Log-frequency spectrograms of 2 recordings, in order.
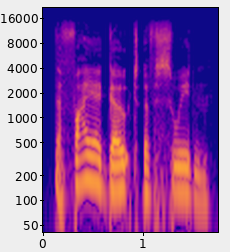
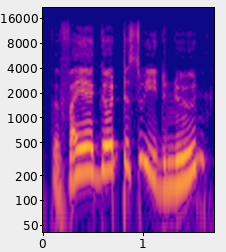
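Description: First: It is said in the speaker's normal accent. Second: It is said in a put-on Swedish accent.

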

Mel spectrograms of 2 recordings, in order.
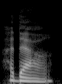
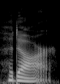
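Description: First: The name is said with Hebrew pronunciation. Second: The name is said with American English pronunciation. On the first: This is the name as pronounced in its original language. "in Hebrew, my name is pronounced Hadar" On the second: This is the name as adapted for English speakers. "I always introduce myself as Hadar"

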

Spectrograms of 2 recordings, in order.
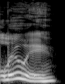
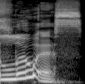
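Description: First: The name ends with an ee sound. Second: The name ends with an s sound. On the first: The speaker calls it wrong. "Not Louie" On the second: The speaker calls it right. "To Lewis"

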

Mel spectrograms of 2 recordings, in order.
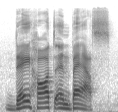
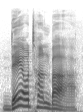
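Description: First: It is said with English sounds, every letter voiced. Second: It is said with French sounds, final s silent. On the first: "if we wanted to pronounce this in English, American English, we would say" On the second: "it is pronounced ba"

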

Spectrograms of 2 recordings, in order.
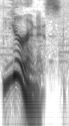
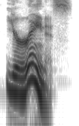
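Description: First: It uses the scientists' pronunciation, nearer the Greek. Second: It uses the common, funny-sounding pronunciation. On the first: This is the academic way, closer to the ancient Greek. "most scientists pronounce it as Uranus" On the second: This is the everyday way most people say it. "a name that most people wind up pronouncing as Uranus, much to the delight of schoolchildren"

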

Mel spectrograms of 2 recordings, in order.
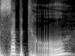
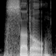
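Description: First: The b sound is pronounced in the middle. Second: The b sound is left out entirely. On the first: The speaker calls it wrong. "它不是subtle" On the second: The speaker calls it right. "那个B 并不发音，它是subtle"

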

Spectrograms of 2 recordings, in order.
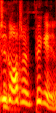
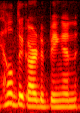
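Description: First: The name is said in a put-on foreign accent. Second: The name is said in a plain everyday accent. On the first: "if you were going to say it with an accent, how would you say it?" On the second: "which I always want to say with an accent"

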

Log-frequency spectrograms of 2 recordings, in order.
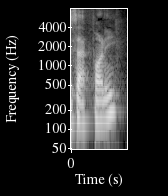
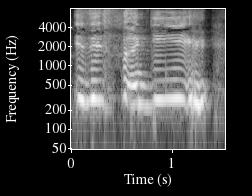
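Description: First: It is said in a serious, confrontational tone. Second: It is said in a light, playful tone.

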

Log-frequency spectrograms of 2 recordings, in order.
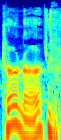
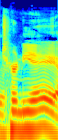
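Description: First: The surname is said with an English pronunciation. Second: The surname is said with a French pronunciation. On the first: This is how older interviews said the name. "people in old interviews where they say that we're going to be talking to Jack Turner" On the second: This tries to match the name's French origin. "I've always said, you know, trying to sound French"

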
